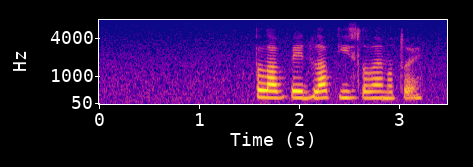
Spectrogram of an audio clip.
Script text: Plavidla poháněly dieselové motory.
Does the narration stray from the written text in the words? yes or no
yes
